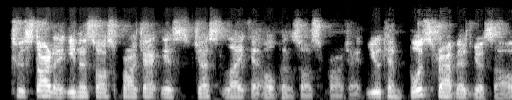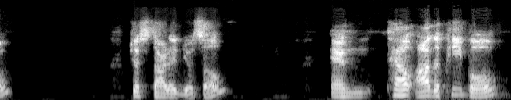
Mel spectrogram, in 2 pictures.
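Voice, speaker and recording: Male guest, bright and forceful, chatty with fillers; dull lo-fi sound. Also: fairly high pitch, breathy edge. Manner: chatty, filler-heavy explaining with laughs. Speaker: podcast guest, software engineer. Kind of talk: casual interview. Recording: muffled lo-fi audio.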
